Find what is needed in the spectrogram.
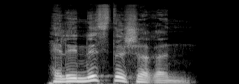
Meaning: inflection of hellenistisch: 1. strong genitive masculine/neuter singular comparative degree 2. weak/mixed genitive/dative all-gender singular comparative degree
- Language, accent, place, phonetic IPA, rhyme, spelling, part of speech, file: German, Germany, Berlin, [hɛleˈnɪstɪʃəʁən], -ɪstɪʃəʁən, hellenistischeren, adjective, De-hellenistischeren.ogg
